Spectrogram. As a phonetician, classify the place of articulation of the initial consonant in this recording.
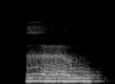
velar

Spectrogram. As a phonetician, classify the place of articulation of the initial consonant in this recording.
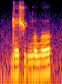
retroflex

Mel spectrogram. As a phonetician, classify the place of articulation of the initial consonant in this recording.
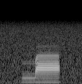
labial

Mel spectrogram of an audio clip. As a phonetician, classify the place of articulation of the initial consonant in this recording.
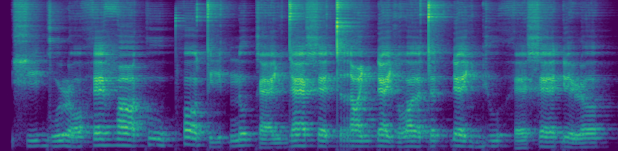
velar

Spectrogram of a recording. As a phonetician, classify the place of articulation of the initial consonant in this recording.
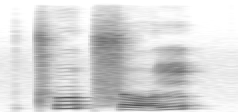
alveolar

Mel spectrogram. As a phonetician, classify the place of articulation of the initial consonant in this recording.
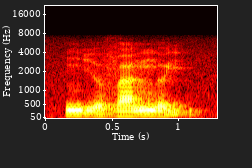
velar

